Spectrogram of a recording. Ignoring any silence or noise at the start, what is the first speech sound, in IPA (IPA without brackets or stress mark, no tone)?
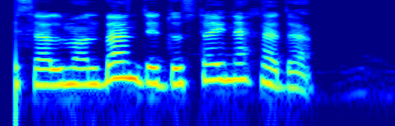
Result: s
